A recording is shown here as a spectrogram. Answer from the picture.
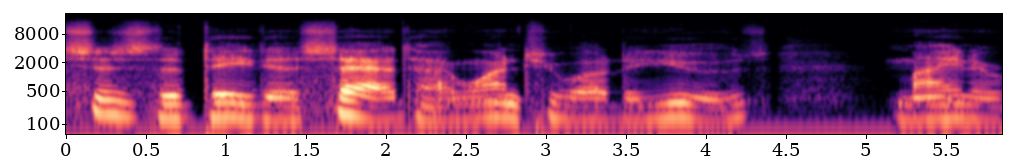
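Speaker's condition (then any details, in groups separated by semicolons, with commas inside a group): ALS; abnormally slow voice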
